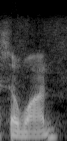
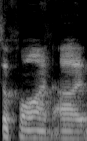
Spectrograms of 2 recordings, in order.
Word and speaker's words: Safwan: Sawan. It's Safwan.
